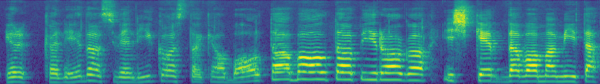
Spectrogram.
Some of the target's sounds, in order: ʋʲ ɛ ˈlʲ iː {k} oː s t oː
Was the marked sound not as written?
no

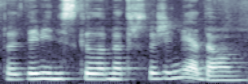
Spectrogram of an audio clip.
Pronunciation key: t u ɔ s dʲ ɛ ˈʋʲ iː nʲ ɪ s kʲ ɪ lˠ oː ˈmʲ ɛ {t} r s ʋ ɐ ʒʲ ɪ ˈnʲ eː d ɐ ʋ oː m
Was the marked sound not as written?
no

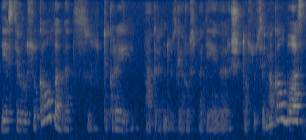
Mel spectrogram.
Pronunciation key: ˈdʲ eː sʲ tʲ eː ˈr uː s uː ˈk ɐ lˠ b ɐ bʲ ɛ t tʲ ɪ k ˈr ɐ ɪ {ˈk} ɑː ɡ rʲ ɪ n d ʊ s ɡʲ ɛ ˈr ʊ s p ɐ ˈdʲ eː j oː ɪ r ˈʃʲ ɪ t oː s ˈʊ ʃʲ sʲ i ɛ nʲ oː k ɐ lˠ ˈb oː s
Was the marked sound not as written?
yes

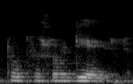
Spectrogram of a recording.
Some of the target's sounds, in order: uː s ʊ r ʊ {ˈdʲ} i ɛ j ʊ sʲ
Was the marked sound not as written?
no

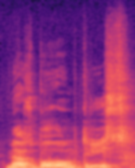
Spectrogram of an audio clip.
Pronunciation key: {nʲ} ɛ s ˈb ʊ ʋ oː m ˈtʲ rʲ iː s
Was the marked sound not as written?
yes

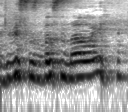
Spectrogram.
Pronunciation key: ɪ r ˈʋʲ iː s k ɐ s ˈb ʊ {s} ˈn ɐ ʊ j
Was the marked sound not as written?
no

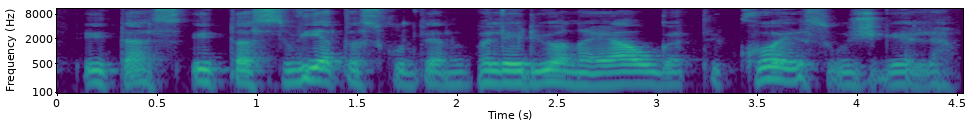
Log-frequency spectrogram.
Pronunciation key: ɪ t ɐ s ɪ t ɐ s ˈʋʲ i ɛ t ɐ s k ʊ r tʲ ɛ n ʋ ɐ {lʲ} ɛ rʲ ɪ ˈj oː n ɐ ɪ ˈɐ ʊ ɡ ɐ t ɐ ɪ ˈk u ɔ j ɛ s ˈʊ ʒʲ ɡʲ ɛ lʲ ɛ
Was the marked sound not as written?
no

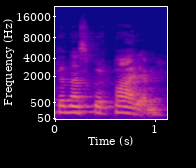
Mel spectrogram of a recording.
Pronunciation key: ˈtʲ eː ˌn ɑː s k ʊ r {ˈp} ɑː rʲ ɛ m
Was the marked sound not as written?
no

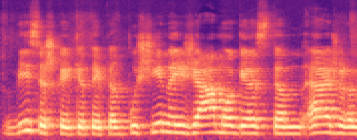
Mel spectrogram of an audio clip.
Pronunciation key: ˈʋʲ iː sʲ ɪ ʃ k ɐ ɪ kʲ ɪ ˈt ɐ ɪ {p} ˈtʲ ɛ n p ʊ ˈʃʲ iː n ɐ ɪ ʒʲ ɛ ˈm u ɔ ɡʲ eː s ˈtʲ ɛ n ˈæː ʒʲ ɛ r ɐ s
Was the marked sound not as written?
no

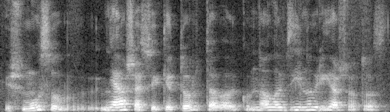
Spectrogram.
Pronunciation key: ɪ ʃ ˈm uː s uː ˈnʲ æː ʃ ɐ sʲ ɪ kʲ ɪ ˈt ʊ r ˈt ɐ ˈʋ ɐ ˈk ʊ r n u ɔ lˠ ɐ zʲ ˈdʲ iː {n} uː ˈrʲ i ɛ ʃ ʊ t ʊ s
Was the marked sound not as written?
no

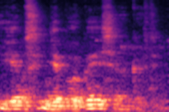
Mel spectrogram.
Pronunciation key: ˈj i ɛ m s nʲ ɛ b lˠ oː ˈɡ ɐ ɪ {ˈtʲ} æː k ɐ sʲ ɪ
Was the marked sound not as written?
yes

